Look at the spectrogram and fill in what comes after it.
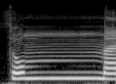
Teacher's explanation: کلمت ثم میں یہاں حرف الثا ہے، تا کی ادائیگی زبان کے سر اور اوپر والے دانتوں کے اندرونی کناروں سے ہے، ثا حروف اللثویہ میں سے ہے تو اس کا دھیان رہے۔ پھر اس کے بعد میم ہے اور اس پہ تشدید ہے، 2 حرف کے برابر ہم میم کو پڑھیں گے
